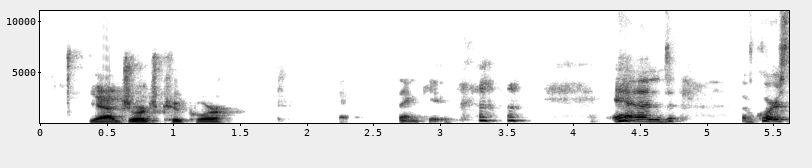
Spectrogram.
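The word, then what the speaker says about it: Cukor: how to say his last name yeah george cucor thank you and of course this is cary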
